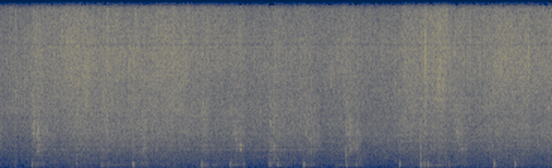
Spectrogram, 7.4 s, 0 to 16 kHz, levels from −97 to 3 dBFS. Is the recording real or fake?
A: real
